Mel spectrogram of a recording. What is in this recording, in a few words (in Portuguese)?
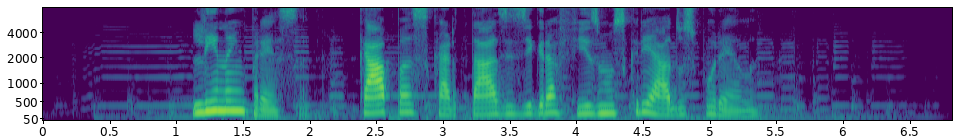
narracao; lina impressa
